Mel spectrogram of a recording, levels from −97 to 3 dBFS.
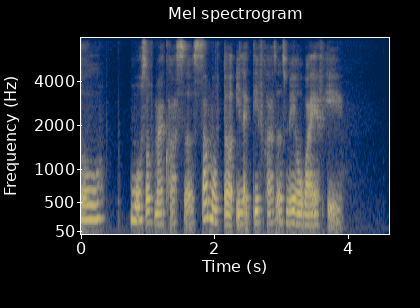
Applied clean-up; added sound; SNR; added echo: neural mask model RNNoise.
